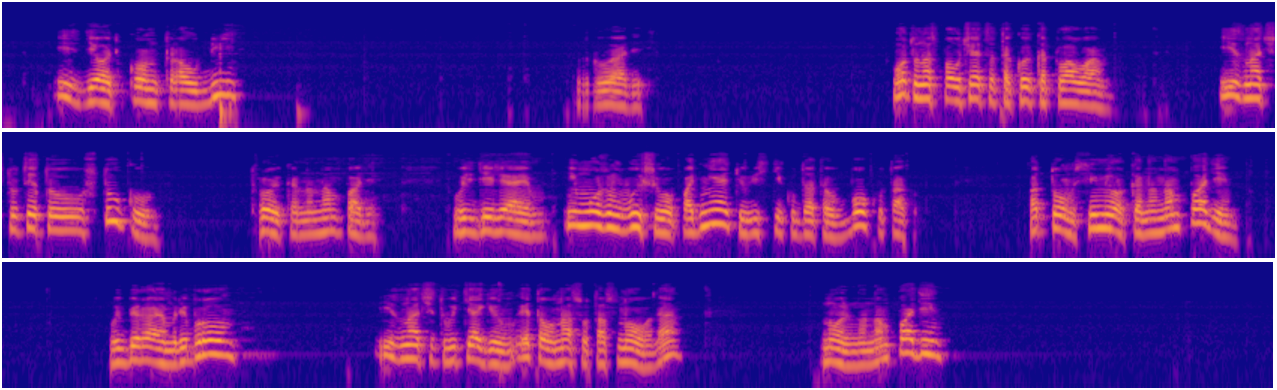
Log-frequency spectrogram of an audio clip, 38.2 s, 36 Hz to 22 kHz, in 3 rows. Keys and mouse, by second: 2.3 ctrl+b, 6.1-9.2 middle drag, 10.3-11.3 middle drag, 14.3 click, 15.4 KP_3, 16.6 click, 18.4-19.8 drag, 20.4-21.8 drag, 22.1-23.3 middle drag, 24.1 KP_7, 25.4 click, 27.2 click, 29.3-30.8 drag, 31.7 middle click, 33.7 KP_0, 37.8 click.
